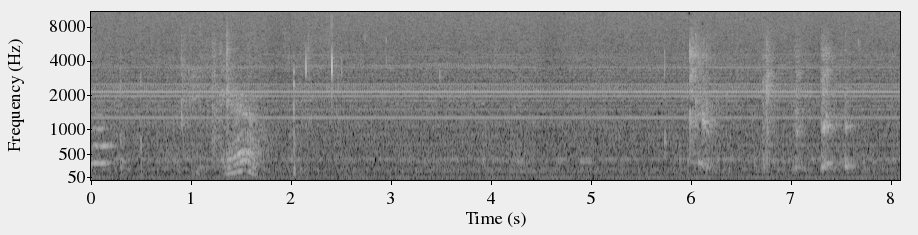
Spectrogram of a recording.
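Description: A steady electrical hum with a few fixed tones, broken by a short rising-and-falling vocal sound about a second and a half in, a few light clicks, and several brief vocal sounds near the end.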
